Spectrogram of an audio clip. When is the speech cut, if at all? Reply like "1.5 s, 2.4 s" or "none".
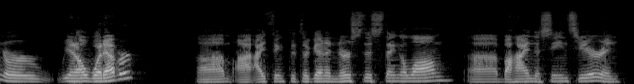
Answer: none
